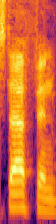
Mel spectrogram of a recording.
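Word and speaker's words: Steffon: mother chose my spelling so it's pronounced stefan but it's spelled like stefan s-t-e-f-f-o-n which trips up a lot of people yeah it trips up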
